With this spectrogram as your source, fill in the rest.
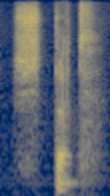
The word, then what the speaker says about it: Stadt: ST is doing the same with T in the same cases. Stadt, Stadt.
